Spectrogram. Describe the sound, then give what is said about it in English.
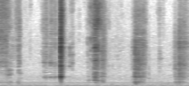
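A sharp, crisp bite into okra with mustard and cottage cheese, followed by three softer crunching chews at a steady rhythm, with no one talking. “Okra with mustard and cottage cheese.”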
